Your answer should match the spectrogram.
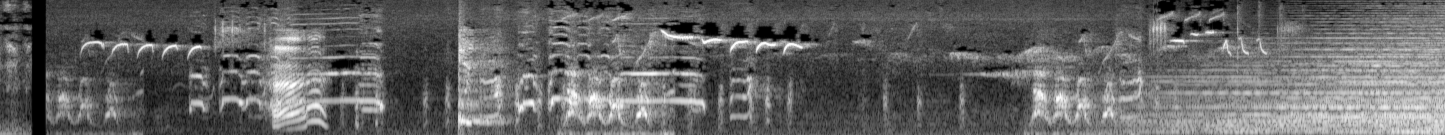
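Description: Chickens calling: runs of short, repeated high clucks about a second in and again around six seconds, with a longer falling call, like a rooster's crow, near three seconds. Music comes in and swells over the last few seconds.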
